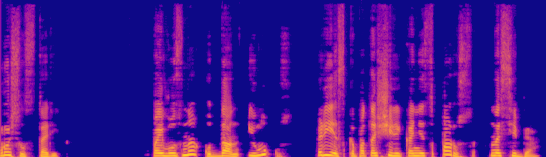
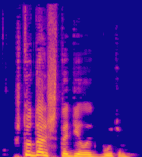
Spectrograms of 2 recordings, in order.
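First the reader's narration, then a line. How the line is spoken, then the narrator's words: Plain. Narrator (Russian): спросил Хейграст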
